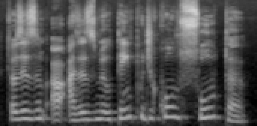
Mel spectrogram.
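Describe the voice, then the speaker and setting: A woman in her thirties, a children's ear-nose-throat doctor, chatting as a podcast guest and telling lively stories with acted-out dialogue. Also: fairly high pitch, fast. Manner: lively storytelling, acts out quoted dialogue. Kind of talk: casual podcast chat.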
